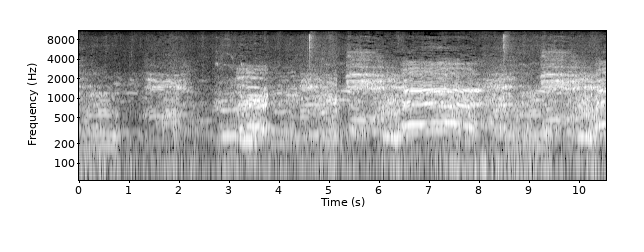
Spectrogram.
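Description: Cows moo loudly, with long, drawn-out, rich calls that overlap one another.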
